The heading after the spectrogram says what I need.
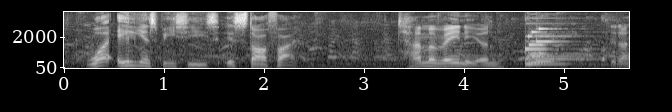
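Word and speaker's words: Tamaranean: heat next question what alien species is Starfire tamaranian did I say it right he actually did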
